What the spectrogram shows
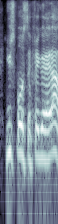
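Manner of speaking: fast, mad, irritated, annoyed retort. Recounting an argument, the speaker quotes a woman's reply: imitating someone mad. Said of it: "She gets mad and says".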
